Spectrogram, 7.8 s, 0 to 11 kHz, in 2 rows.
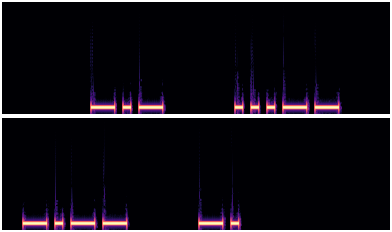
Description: Morse code, heard as a keyed tone, about 15 wpm, spaced as for 9 wpm, 700 Hz. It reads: K3YN
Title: USA Call Signs - 4 Characters - 3x Character Spacing - 15wpm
